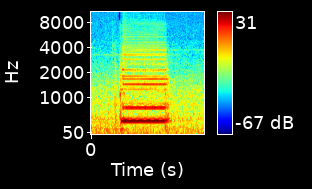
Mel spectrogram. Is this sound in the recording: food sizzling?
no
